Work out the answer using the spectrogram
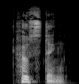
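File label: "hosting", British English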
